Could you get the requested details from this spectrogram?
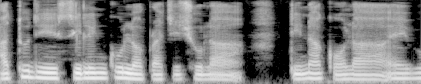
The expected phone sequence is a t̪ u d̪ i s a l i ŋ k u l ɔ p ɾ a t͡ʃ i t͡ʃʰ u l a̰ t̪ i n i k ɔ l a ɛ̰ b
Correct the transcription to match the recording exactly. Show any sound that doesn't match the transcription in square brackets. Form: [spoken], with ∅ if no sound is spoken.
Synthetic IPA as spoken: a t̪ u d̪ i s [i] l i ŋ k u l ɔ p ɾ a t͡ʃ i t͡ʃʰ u l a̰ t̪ i n [a] k ɔ l a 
